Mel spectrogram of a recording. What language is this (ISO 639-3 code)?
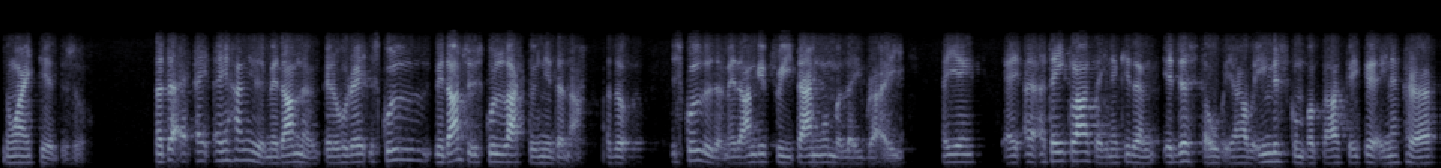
mni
